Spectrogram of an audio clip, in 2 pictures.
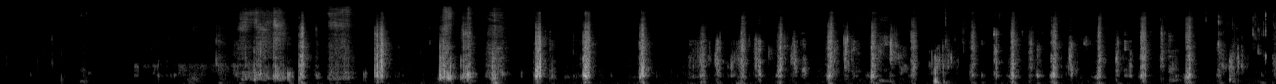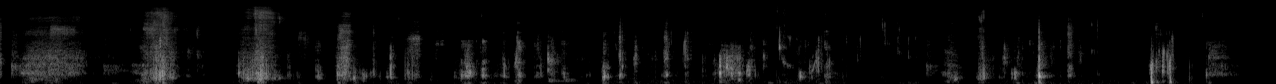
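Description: Close-miked chewing and crunching, beginning about two seconds in, of mouthfuls of bibimbap with seasoned raw radish and of egg-battered jeon pancakes from a spicy stew.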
